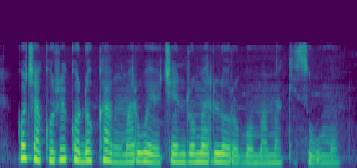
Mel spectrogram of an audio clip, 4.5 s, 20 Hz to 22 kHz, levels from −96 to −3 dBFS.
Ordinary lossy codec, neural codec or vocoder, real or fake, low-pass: none; none; real; 7.2 kHz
